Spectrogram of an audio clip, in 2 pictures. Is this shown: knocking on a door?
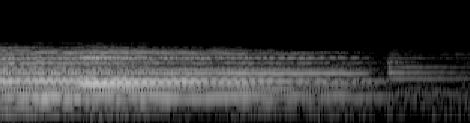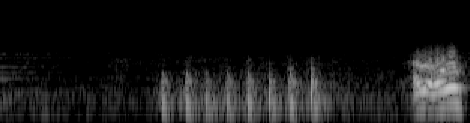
yes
